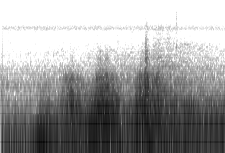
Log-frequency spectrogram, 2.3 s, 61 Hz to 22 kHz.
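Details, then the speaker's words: 2016 Shelby GT350 Voodoo V8 warmed up and driven hard to 5,000 rpm after a valve cover gasket replacement for an oil leak: deep, smooth rumble with no ticks or knocks; sounds aggressive but healthy, leak seemingly fixed. "i mean i'm at 5 000 rpms and it sounds like the motor's going to blow up in a voodoo but it ain't even like close like you're just getting started sounds good"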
